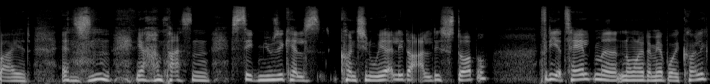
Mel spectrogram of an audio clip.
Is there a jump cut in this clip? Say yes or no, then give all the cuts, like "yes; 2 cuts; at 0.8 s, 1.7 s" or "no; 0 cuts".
no; 0 cuts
